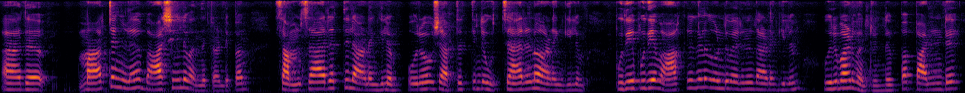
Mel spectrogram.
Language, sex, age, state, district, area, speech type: Malayalam, female, 18-30, Kerala, Thiruvananthapuram, urban, spontaneous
